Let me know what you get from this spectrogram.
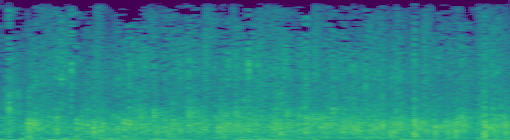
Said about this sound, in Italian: è colpa mia sono in ritardo, adesso finti applausi.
